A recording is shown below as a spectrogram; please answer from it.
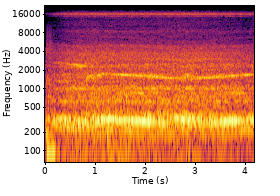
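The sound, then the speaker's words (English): A 3D printer runs with a steady mechanical whir, its few sustained tones drifting slightly in pitch at an even, moderate loudness, with no talking. “What you're hearing is the sound of a printer. A 3D printer, which is the focus of Troy University's newest course offered this fall.”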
